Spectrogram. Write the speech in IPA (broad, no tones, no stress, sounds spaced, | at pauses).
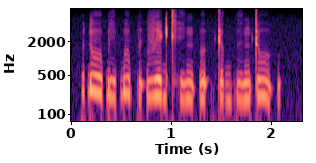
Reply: ɗ o ɓ e̤ ɓ ʊ p ɪ ʔ v e ɖ kʰ e̤ ŋ ʔ ʊ ʔ ʈ ʊ ɡ ɠ ə̤ ŋ ʈ u ʔ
